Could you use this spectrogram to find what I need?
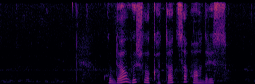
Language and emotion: Russian, neutral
